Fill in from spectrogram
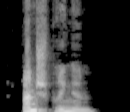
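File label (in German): "pounce", German; gcompris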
